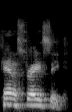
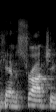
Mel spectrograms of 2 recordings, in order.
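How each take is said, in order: First: The name is said with an American pronunciation. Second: The name is said with an Italian pronunciation. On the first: "that's the American pronunciation" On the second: "that's the Italian way of saying it"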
